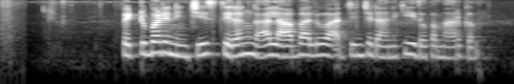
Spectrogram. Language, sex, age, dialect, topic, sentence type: Telugu, female, 36-40, Utterandhra, banking, statement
